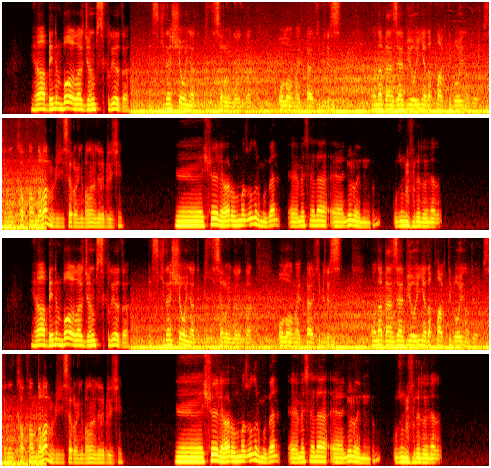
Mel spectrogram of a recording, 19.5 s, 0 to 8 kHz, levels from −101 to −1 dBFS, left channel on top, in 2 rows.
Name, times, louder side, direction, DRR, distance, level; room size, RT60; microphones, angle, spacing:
voice 1, 0.6-2.5 2.9-5.0 5.5-6.7 7.1-12.1 17.8-18.0, equal, ahead, 1.4 m, -24 dB
sound 1, 2.5-10.6, left 2 dB, 75° left, 0.8 m, -23 dB
voice 2, 13.2-17.3 17.6-18.5, right 1 dB, 85° right, 1.7 m, -21 dB
head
